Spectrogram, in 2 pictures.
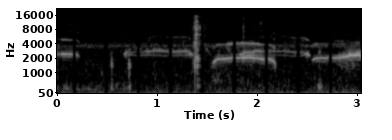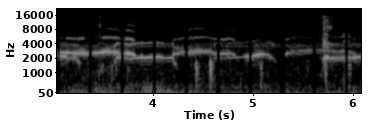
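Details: Peregrine falcon at the nest in the Barycz Valley, fifth feeding, 23 April 2020, 19:28: a busy run of overlapping whistled whines mixed with sharp clicks and tapping.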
